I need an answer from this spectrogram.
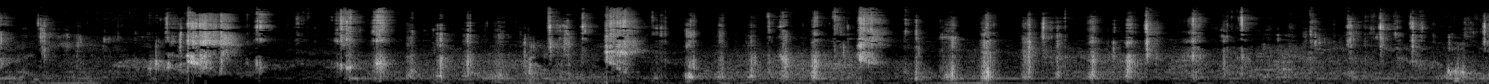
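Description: Close-miked eating: a person chewing food with wet mouth clicks and lip smacks, several a second, with a few longer, louder hissy smacks.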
